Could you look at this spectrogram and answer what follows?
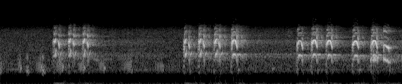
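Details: Common moorhen giving typical alarm calls: groups of short, sharp, clicking kek notes in quick bursts of three to five, separated by brief pauses, over a steady background hiss.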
